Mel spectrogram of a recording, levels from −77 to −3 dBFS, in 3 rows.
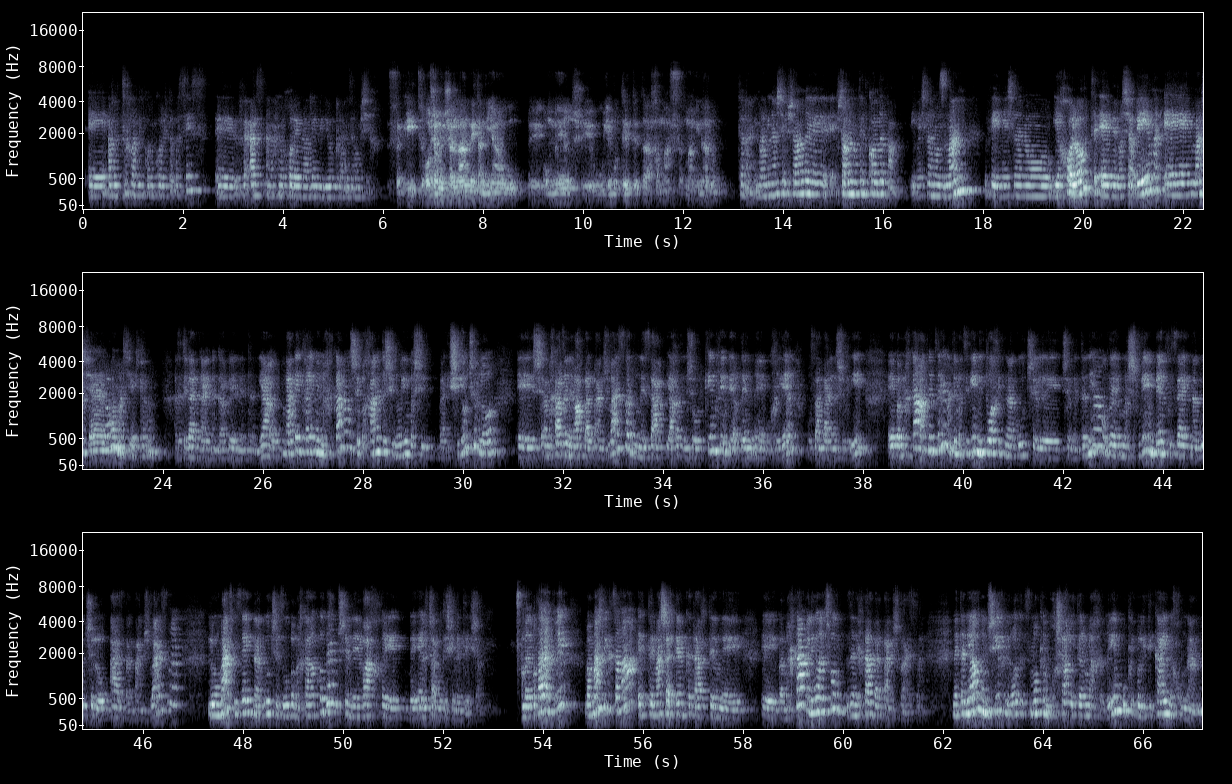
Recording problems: off-mic speech; far
room echo; noticeable; dies away in 0.6 s
thin; somewhat; fading below 250 Hz
garbled, watery; slightly; nothing above 7.5 kHz

